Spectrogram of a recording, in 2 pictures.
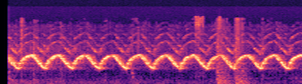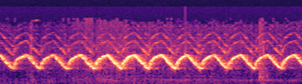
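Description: Electronic emergency-vehicle siren with a fast, steady up-and-down warble, about three swings a second.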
